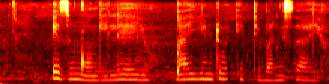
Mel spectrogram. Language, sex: Xhosa, female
